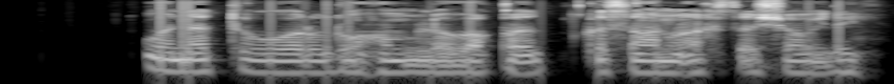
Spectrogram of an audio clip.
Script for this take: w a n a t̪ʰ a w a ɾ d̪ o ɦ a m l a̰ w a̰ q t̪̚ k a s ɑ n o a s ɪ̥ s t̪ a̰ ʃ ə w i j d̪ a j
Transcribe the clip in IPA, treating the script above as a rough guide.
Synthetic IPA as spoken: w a n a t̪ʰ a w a ɾ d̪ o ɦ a m l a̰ w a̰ q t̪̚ k a s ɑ n o a x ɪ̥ s t̪ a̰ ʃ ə w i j d̪ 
